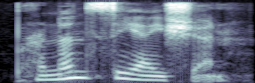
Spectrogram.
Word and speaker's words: pronunciation: got here the word pronunciation. And these marks show us several things. First of all, they show us that the word is divided into 5 discrete chunks, 5 syllables. Pr, nun, si, a, shun.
